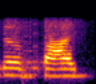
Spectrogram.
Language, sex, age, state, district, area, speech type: Marathi, female, 18-30, Maharashtra, Ahmednagar, urban, conversation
